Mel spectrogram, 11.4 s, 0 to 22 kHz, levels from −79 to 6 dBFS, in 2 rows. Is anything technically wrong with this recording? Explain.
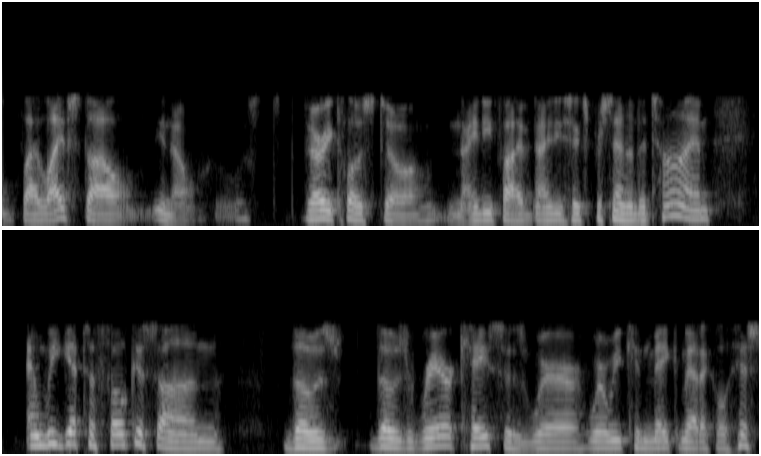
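No, nothing in the signal is technically wrong; it carries the narrowband sound of a mobile call, with nothing above about 3.8 kHz, consistent with an AMR-NB narrowband mobile codec working as intended.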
